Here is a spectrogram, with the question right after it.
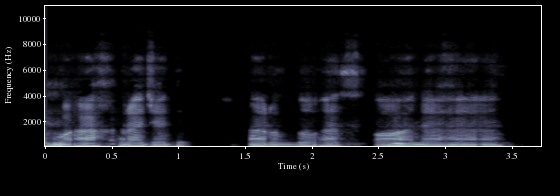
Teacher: اس میں خا بھی موٹا ہے را بھی موٹا ہے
